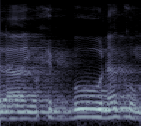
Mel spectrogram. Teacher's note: حا وسط حلق سے ادا کریں گے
